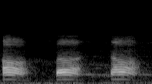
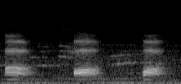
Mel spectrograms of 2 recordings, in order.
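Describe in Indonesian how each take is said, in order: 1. Huruf vokalnya terdengar lebih tebal dan lebih berat. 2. Huruf vokalnya terdengar tipis dan ringan. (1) "lebih tebal lagi" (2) "harus tipis"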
